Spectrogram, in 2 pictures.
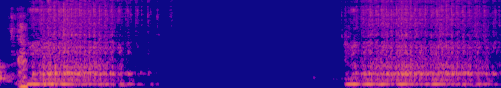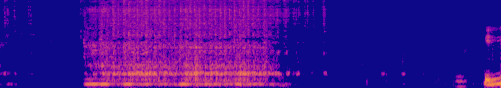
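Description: Bursts of a sewing machine stitching a kurti, three runs of rapid whirring roughly two seconds each, separated by silent pauses, close and clear with no talking.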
